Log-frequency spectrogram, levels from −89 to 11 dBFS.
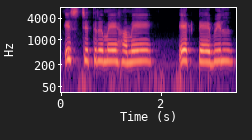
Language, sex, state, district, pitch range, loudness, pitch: Hindi, female, Madhya Pradesh, Bhopal, 250-260 Hz, -15 LUFS, 255 Hz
